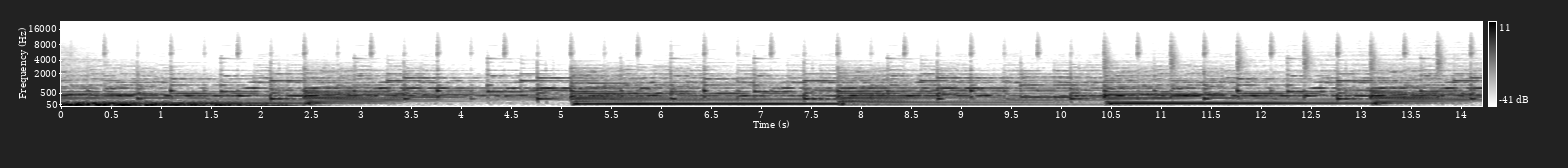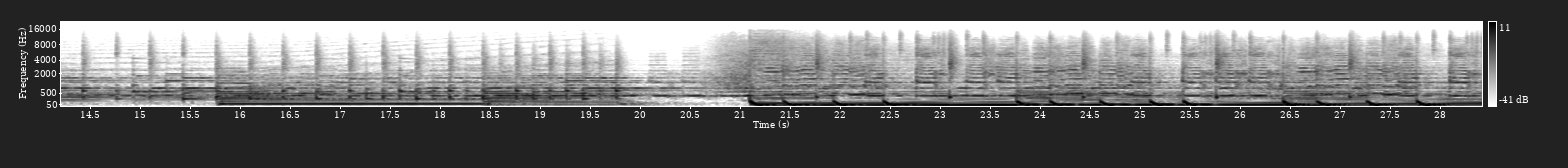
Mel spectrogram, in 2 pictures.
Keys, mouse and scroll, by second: 0.2-1.1 middle drag, 1.1 ctrl+z, 1.5 ctrl+z, 1.8 Tab, 2.3 Tab, 2.5 a, 3.2 shift+n, 3.7 Tab, 3.9 scroll down 2, 4.0-4.3 middle drag, 4.3 Tab, 4.6 click, 4.7 3, 4.9 click, 5.2 middle click, 5.7 g, 7.3 Tab, 7.5-8.1 middle drag, 8.1 click, 8.4 scroll down 3, 8.5-11.1 middle drag, 11.1 click, 12.6 alt+x, 14.4 scroll up 1, 14.6 shift+middle click, 14.9-16.1 scroll up 3, 16.1 click, 16.4-17.6 scroll down 5, 17.6-18.6 drag, 18.8-19.2 scroll down 1, 19.2 click, 19.4-21.1 scroll down 5, 21.1-24.5 drag, 24.5-25.4 scroll up 4, 24.7 middle click, 25.4-26.8 shift+middle drag, 26.8-28.1 shift+drag, 28.1-28.4 scroll down 3.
